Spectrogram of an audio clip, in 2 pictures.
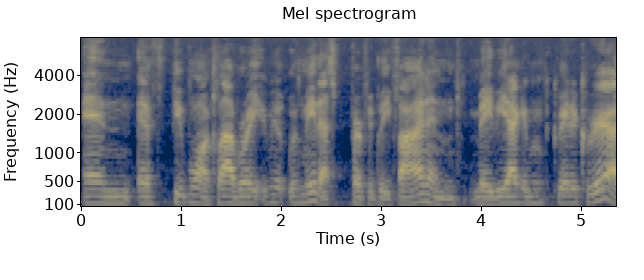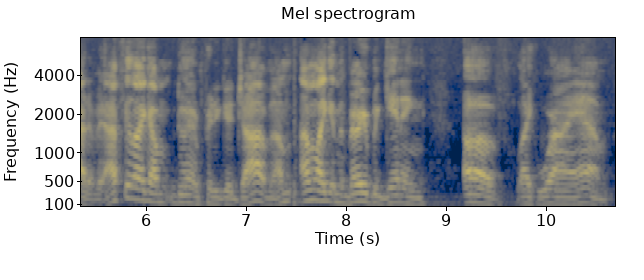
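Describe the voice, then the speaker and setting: A man's voice: mid-range voice, brisk. A young man from Pittsburgh, a filmmaker guest chatting casually in an interview, rambling with lots of fillers and restarts. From Pittsburgh, USA.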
